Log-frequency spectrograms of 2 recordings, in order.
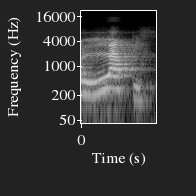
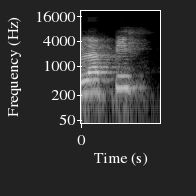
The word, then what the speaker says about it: lápiz: ahí tenemos tres ejemplos lápiz yo digo lápiz no digo lápiz entonces se carga la voz en la penúltima sílaba y la palabra lápiz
